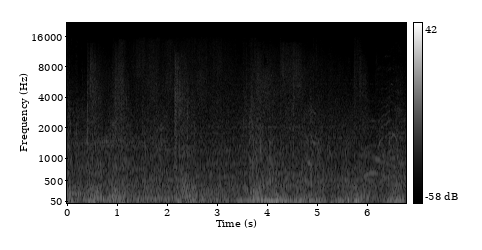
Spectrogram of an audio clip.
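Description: Magic spells and weapons clash and crackle in a busy fight.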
